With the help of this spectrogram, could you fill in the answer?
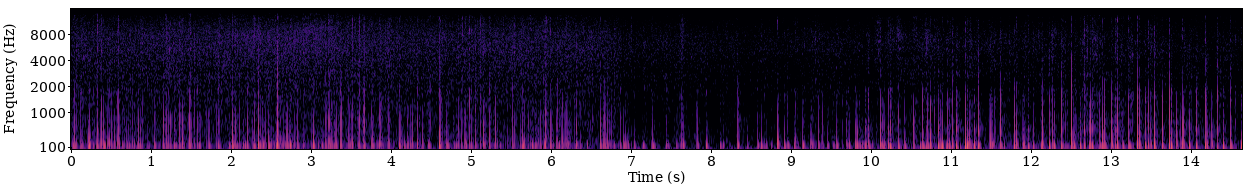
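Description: A round, flat, solid cork trivet about 20 cm across, held in both hands, is tapped and scratched with the fingertips, possibly with added reverb. Rapid, soft, dull taps run almost continuously, with a low thuddy body and little brightness, under a faint scratchy hiss. The tapping thins out and quiets slightly in the middle, then returns denser and louder toward the end.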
